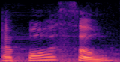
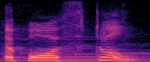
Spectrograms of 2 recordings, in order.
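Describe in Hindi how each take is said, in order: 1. T की ध्वनि बोली नहीं जाती। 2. T की ध्वनि साफ़ बोली जाती है। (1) "it is apostle, क्योंकि T S T L E के कॉम्बिनेशन में आ गया" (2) "it is not apostle"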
